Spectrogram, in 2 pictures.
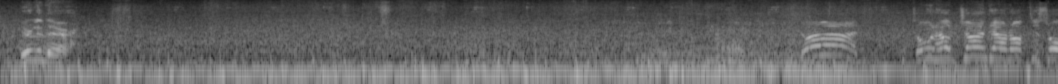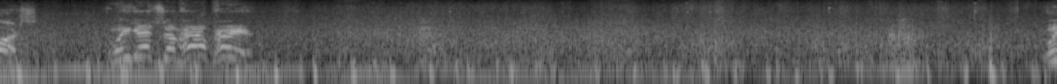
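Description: Horses gallop through snow with heavy, rapid hoofbeats.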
